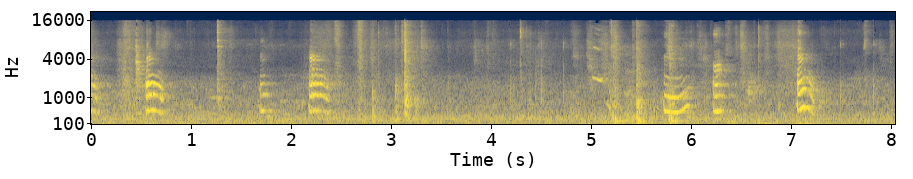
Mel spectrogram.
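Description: A caged bird giving short, bending calls, repeated every second or two, with a few sharp clicks between them.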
